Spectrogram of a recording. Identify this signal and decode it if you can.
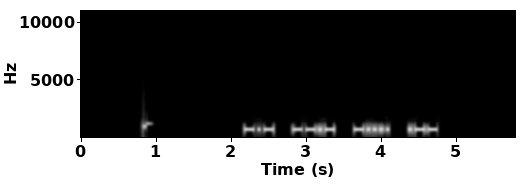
Morse code, heard as a keyed tone, about 28 wpm, spaced as for 20 wpm, 700 Hz. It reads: KQ6W
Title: USA Call Signs - 4 Characters - 2x Character Spacing - 28wpm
